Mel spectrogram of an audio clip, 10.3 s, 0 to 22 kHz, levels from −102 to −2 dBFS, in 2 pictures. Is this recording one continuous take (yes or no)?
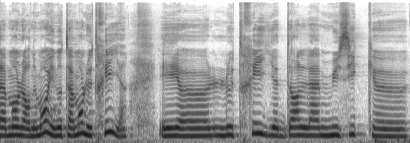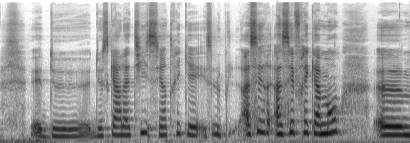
no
